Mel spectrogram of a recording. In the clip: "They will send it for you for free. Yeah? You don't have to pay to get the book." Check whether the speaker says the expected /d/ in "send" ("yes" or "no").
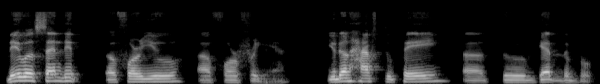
yes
